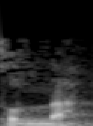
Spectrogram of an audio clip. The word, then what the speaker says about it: সুন্নাহ: আম জনতা সবাই চিনে সুন্নত বললে সবাই চিনে সুন্নাহ বললে আবার অনেকে নাও চিনতে পারে সাধারণ মানুষ তো এজন্য বেশি পরিচিত আমাদের দেশে সুন্নত নামে কিন্তু এটা শুদ্ধ আরবি উচ্চারণ হলো সুন্নাহ সুন্নাহ মানে হলো তরিকা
